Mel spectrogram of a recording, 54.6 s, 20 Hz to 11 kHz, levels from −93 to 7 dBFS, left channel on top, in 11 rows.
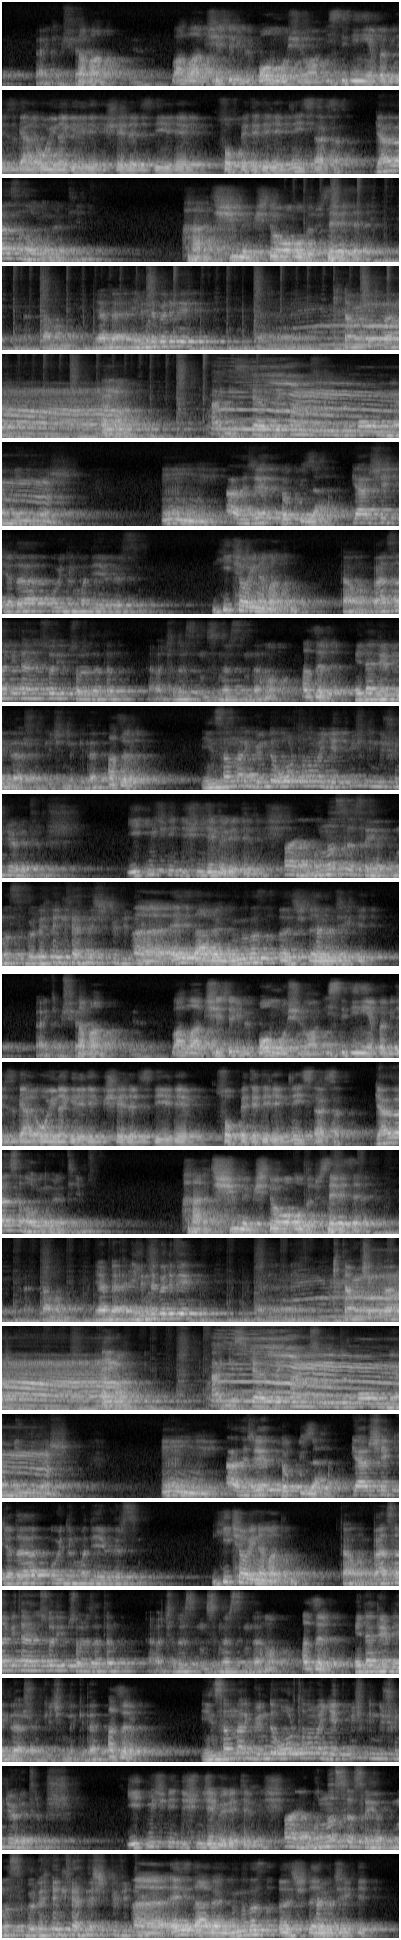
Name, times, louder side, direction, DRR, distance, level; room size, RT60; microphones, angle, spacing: voice 1, 0.4-1.2 1.6-1.8 9.6-11.0 15.1-15.7 16.0-17.3 18.0-18.7 19.1-19.9 21.1-21.3 21.6-21.7 22.5-25.6 26.8-27.0 27.6-28.3 29.2-31.6 34.0-36.2 36.6-38.0 39.1-40.9 42.2-45.5 48.2-51.5 53.5-53.8, right 2 dB, 70° right, 3 dB, 5.1 m, -28 dB
voice 2, 0.9-1.3 2.1-7.4 7.6-9.2 12.2-14.5 20.8-21.5 26.8-27.6 28.3-28.9 32.4-33.4 38.0-38.1 38.5-38.9 41.0-41.4 46.2-48.1 51.3-54.0, right 1 dB, 85° right, -1 dB, 2.9 m, -25 dB
sound 1, 13.4-23.3, equal, 40° left, 4.6 m, -39 dB
sound 2, 18.5-21.5 22.4-25.6, right 3 dB, 40° right, 2.1 m, -29 dB
29.0 x 15.5 x 8.5 m, 1.4 s
head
